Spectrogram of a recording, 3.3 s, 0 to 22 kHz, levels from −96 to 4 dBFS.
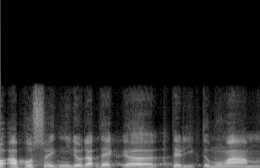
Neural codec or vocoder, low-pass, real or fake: codec, 16 kHz in and 24 kHz out, 0.9 kbps, LongCat-Audio-Codec, fine tuned four codebook decoder; 10.8 kHz; fake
